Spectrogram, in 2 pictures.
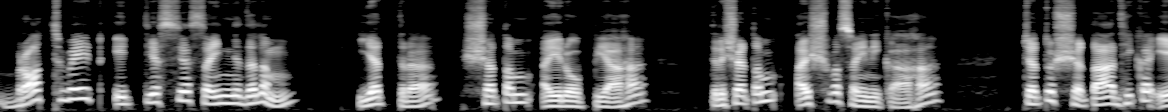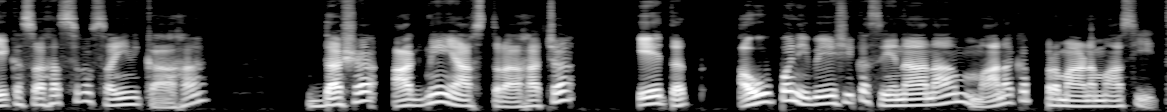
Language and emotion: Sanskrit, neutral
